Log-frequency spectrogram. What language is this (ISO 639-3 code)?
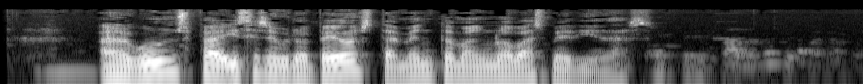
glg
